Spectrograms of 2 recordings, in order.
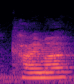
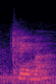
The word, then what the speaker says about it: Kaima: are phenomenal um and they are pronounced kaima cosmetics we asked the brand they responded they said kaima not kangma or kiowa yeah i don't know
